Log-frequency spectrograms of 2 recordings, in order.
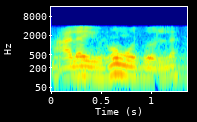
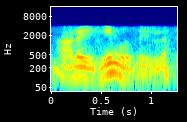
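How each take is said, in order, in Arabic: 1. الحركتان الرابطتان كلتاهما ضمة. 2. الحركتان الرابطتان كسرة ثم ضمة. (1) "يضم ضمتين فيها" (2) "بكسر وضم في الآخر"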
